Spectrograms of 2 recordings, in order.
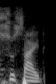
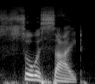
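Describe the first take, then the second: First: The word is said with fewer than three syllables. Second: The word is said with three full syllables. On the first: The speaker calls it wrong. "not suicide" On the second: The speaker calls it right. "There are three syllables"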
